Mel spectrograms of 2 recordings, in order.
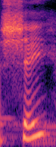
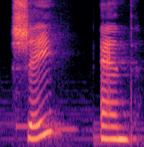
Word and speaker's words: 谁: happen please note that the Chinese character Shea has two pronunciations she and Shea Shea is considered more formal and is commonly used in educational or public speaking settings on the other hand in daily life people often prefer using Shea in their conversations both pronunciations mean who Nishi is more suitable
